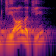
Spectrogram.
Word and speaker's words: geology: also works so yes for words ending in any of these suffixes such as democracy and geology the stressed is the anti-penultimate syllable if we count from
